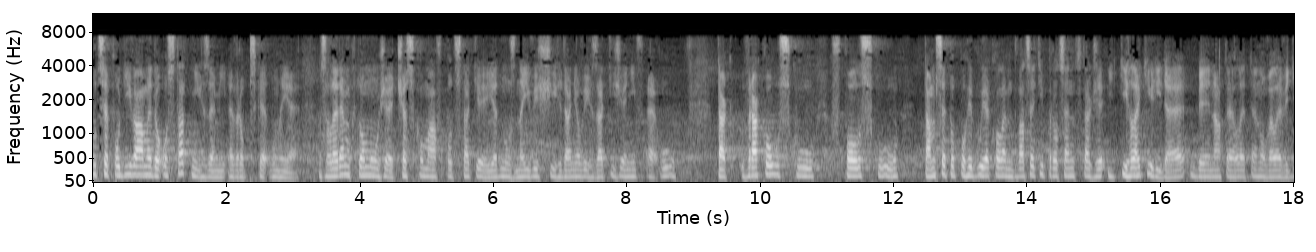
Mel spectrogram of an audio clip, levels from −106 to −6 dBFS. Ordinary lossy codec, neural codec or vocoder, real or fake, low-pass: MP3, 32 kbps; none; real; 7.2 kHz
